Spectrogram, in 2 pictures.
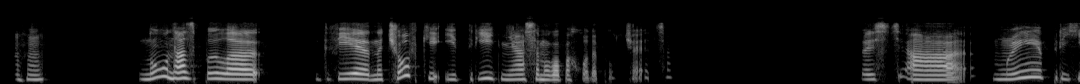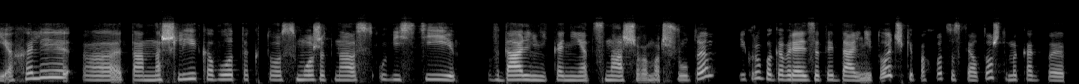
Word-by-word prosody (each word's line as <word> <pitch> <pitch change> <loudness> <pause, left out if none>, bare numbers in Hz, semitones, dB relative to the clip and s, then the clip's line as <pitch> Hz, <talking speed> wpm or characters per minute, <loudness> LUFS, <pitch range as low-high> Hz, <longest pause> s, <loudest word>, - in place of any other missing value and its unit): Мгм. 225 +1 -9 0.9
Ну, 260 +10 -3
у - - +2
нас 280 0 +4
было 245 -3 +4 0.5
2 245 +1 +2
ночевки 280 - -2
и 230 -3 -5
3 255 +5 -4
дня 230 -1 -3
самого 220 -2 -2
похода, - - -12
получается. 330 +2 -15 1.9
То 230 - -8
есть, 235 +10 -5
а, 220 -1 +1 0.3
мы 280 +9 -1
приехали, 275 +6 -2
а, 200 -1 -2
там 200 -1 -3
нашли 235 +4 +9
кого-то, 225 0 -4
кто 205 -1 -10
сможет 215 0 0
нас 205 0 -1
увезти 220 -1 -1 0.3
в 210 0 -13
дальний 210 -1 +4
конец 195 -1 -3
нашего 195 - +4
маршрута. 205 - -1 0.3
И, 230 - -12
грубо 260 0 -6
говоря, 215 -2 +3
из 200 +1 -2
этой 210 0 -5
дальней 190 -1 0
точки 415 +1 -1
поход 255 +1 -12
состоял 195 -4 -7
то, 290 +9 -6
что 235 - +3
мы 215 - -6
как 210 -1 -9
бы 180 -2 -5
225 Hz, 125 wpm, -25 LUFS, 210-250 Hz, 1.9 s, нашли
